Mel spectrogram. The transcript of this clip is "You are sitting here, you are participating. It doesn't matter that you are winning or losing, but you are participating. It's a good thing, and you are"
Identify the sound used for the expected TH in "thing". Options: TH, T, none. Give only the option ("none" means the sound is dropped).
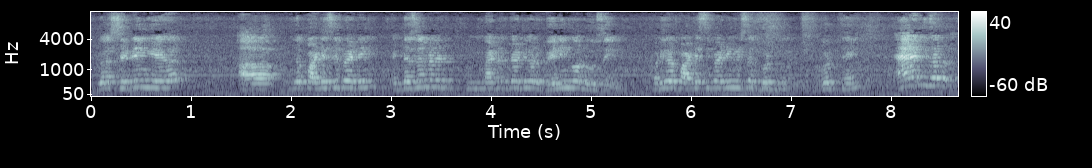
T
